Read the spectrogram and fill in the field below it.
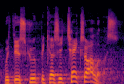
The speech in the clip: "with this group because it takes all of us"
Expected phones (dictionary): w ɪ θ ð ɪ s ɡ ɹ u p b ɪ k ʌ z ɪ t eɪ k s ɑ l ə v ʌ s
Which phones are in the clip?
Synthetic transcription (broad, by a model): w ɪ ð ɪ s ɡ ɹ u p b ɪ k ʌ z ɪ t eɪ k s ɑ l ə v ʌ s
